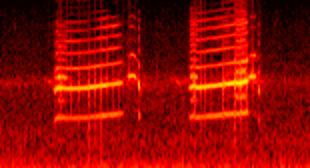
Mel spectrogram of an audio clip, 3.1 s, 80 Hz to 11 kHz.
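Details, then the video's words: Wild bald eagle pair at their nest on Captiva/Sanibel Island, Florida, calling in alarm at something to the right of the nest on a December 2021 morning after an intruder. Two bursts of high, thin, harmonic chattering, each lasting under a second. "Connie Still on Alert. Her and Clive Go After Something"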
